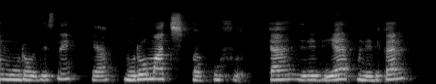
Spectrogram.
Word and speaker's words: Muromachi: Muromachi, ini bacanya Muro ya. Bacanya jangan Shitsu ya. Shitsu ini dibaca Muro ya, minasang kalau belajar kanji ya.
